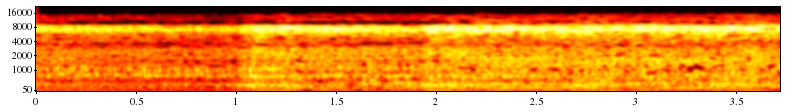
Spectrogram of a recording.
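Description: A motorcycle engine revs up when the throttle is twisted.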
